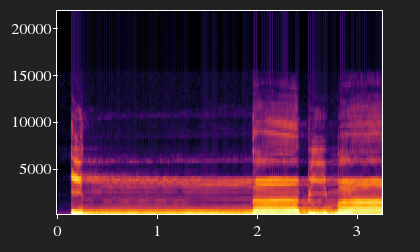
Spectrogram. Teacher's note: ada mat lagi yang bertemu dengan hamzah di lain kalimat, mat jaiz munfasil, 5 harokat kita panjangkan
